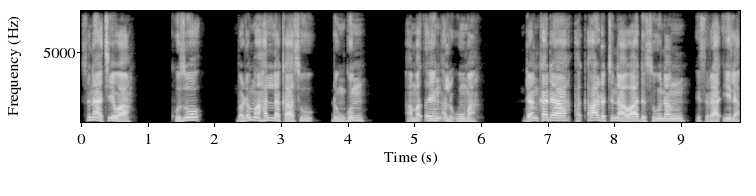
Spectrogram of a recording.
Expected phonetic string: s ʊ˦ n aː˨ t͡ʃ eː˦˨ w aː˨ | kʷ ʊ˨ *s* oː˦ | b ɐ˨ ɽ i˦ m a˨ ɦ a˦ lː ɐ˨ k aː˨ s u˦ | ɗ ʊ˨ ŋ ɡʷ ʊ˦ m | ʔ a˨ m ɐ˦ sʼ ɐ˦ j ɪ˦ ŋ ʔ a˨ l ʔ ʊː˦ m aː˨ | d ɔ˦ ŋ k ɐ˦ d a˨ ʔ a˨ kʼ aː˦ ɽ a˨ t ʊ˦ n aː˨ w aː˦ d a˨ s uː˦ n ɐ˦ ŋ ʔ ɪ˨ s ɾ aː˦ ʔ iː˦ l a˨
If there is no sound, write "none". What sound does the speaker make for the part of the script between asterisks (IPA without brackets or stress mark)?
z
